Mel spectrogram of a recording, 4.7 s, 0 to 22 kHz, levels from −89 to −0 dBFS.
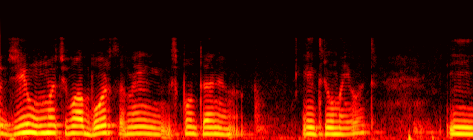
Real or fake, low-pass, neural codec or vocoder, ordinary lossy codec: fake; 7.2 kHz; codec, 16 kHz, 8 kbps, FreqCodec, smaller model; none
